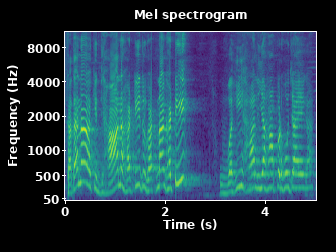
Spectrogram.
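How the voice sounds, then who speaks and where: A man's voice: very high-pitched, expressive, measured pace, bright, forceful tone. A man teaching an English grammar lesson, repeatedly asking the class questions and answering them himself.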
